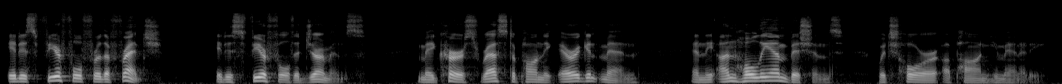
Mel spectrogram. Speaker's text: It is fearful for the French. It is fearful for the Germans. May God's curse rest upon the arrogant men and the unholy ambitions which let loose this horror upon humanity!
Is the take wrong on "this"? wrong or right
wrong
